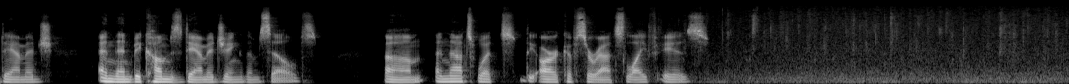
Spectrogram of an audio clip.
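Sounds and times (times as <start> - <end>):
speech: 0.0 - 3.2, 3.8 - 7.4
soft rain falling: 5.8 - 10.6.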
